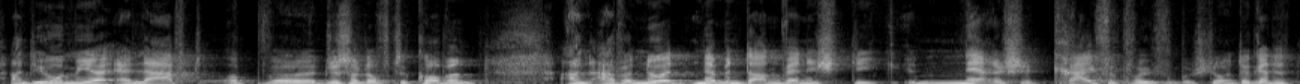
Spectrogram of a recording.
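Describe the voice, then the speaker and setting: High-voiced old guy, 80s, rambling and joking, lots of uh. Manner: rambling, joking, halting with many fillers. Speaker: guest. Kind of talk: casual storytelling chat.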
